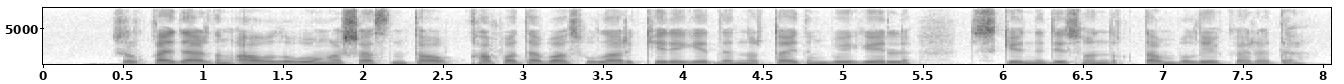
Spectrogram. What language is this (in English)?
Kazakh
